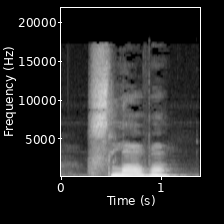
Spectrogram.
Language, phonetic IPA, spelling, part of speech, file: Ukrainian, [ˈsɫaʋɐ], слава, noun, Uk-слава.ogg
- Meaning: 1. glory 2. fame, renown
